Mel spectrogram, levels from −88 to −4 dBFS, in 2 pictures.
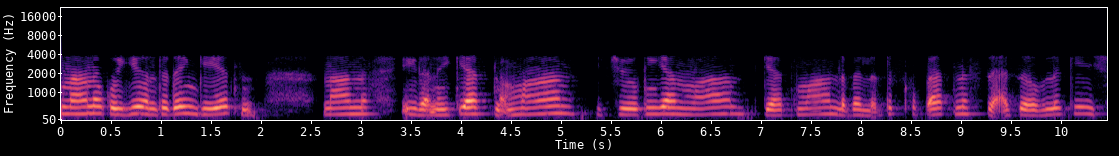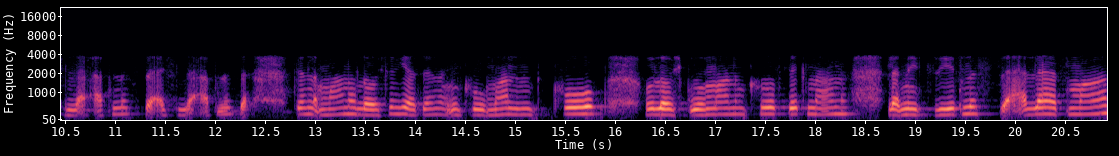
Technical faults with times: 0.00-20.93 iLBC codec

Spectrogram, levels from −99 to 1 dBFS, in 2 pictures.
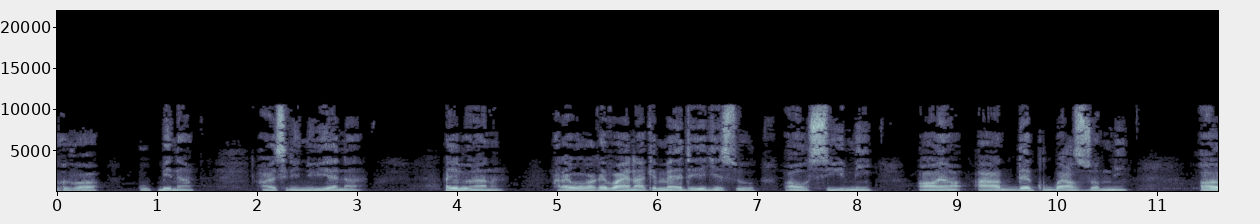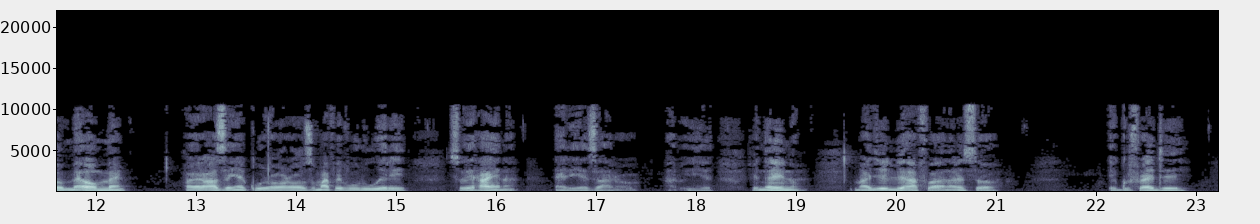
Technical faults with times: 0.00-23.23 transcoding between lossy codecs

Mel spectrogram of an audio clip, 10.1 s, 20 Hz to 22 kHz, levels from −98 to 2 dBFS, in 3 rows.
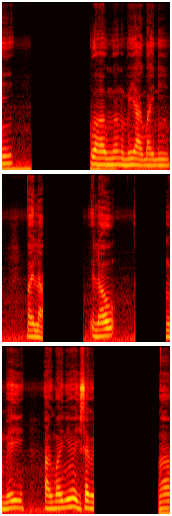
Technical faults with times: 0.58-1.77 digital wireless dropout
4.17-4.99 digital wireless dropout
6.02-6.64 digital wireless dropout
8.56-9.86 digital wireless dropout

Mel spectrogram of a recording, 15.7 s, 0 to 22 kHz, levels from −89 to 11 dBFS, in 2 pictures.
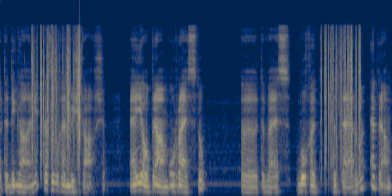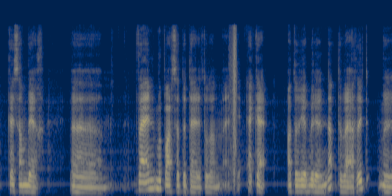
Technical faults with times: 0.61-1.62 cable scratch noise
6.40-7.20 cable scratch noise
12.41-12.57 cable scratch noise

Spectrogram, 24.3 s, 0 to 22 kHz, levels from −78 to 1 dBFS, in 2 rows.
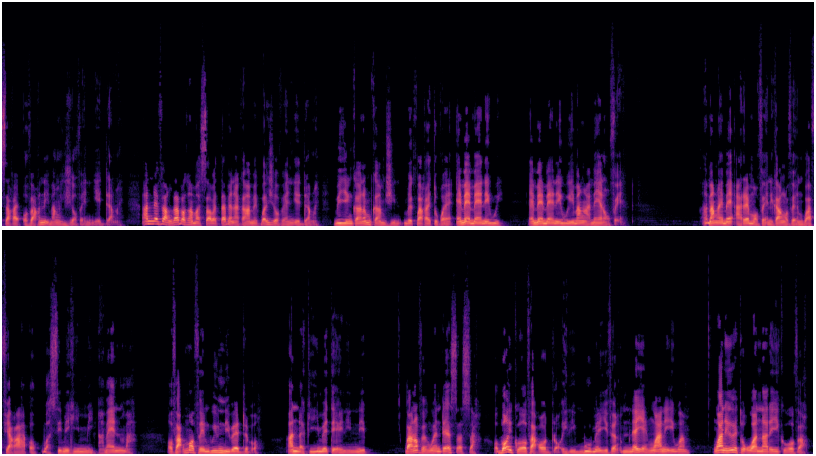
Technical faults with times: none

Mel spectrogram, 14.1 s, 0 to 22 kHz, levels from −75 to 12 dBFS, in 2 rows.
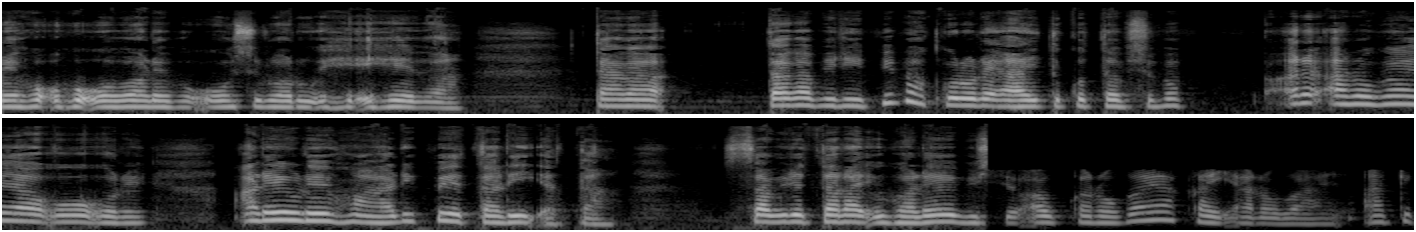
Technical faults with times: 11.98-14.12 input switched to a poorer device

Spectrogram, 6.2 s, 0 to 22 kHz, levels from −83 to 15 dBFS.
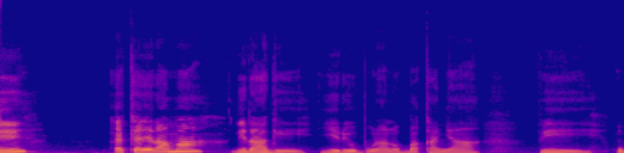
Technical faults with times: none

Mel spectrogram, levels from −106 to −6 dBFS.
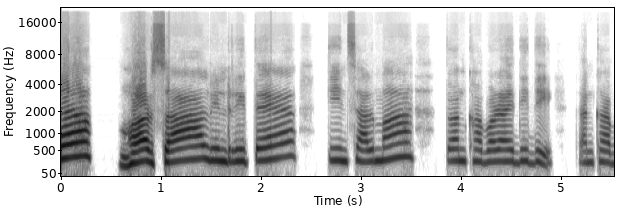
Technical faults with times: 0.00-0.21 microphone overload
0.08 microphone volume stepped down
0.72-1.08 microphone overload
1.08 microphone volume stepped down
2.10 microphone volume stepped down

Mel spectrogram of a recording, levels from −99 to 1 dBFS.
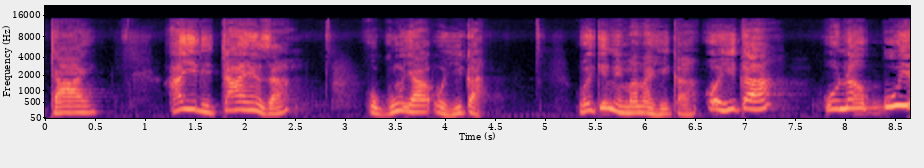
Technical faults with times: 0.00-8.65 Vorbis compression

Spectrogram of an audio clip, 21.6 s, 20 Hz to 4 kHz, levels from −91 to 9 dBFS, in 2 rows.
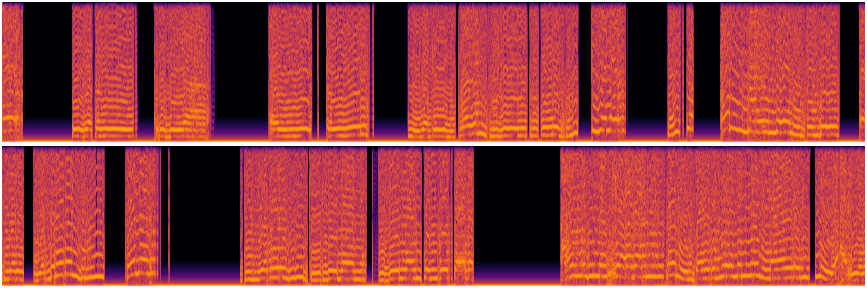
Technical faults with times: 0.00-21.58 linear audio read as companded

